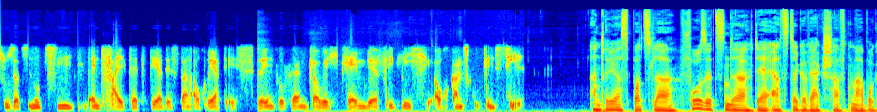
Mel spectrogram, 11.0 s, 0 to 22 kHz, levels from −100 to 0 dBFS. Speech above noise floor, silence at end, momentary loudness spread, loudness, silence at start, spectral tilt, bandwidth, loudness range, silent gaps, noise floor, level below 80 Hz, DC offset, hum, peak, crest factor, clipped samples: 31 dB; 0 s; 6 LU; -20 LUFS; 0 s; -5 dB/octave; 15.5 kHz; 3 LU; none; -51 dBFS; -30 dBFS; under 0.1%; none; -4 dBFS; 16 dB; under 0.1%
